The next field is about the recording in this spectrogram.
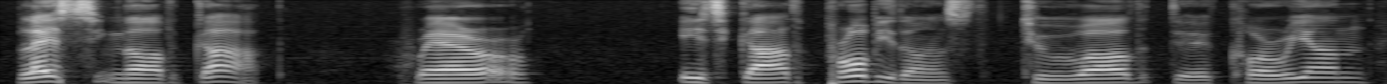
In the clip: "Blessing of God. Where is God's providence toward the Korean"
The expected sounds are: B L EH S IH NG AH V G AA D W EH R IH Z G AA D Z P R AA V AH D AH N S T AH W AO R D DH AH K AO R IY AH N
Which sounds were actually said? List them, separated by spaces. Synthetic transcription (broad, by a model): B L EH S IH NG AH V G AA D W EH R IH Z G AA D P R AA V AH D AH N S T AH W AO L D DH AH K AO R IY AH N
